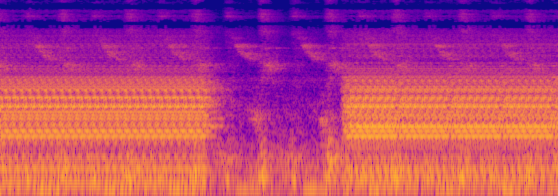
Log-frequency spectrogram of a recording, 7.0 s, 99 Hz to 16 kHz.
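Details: MRI scanner acoustic noise recorded inside the scan room during a test tibia/fibula (lower leg) MRI in a controlled environment, using a GE high-definition lower extremity coil (stated as 16- or 8-channel): loud, rapid rhythmic buzzing and knocking with a brief quieter pause midway.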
